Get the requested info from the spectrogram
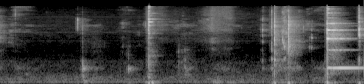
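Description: Metal measuring cup and spoon tapping and scraping against a ceramic bowl as sour cream is knocked out. A few light clicks come first, then a run of clinks about four seconds in. It ends in a loud knock near the end, after which the metal cup rings.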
